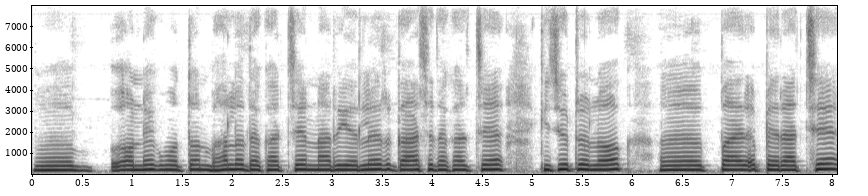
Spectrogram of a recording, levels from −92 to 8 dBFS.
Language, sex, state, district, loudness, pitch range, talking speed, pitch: Bengali, female, Jharkhand, Jamtara, -13 LUFS, 205-225 Hz, 95 wpm, 215 Hz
